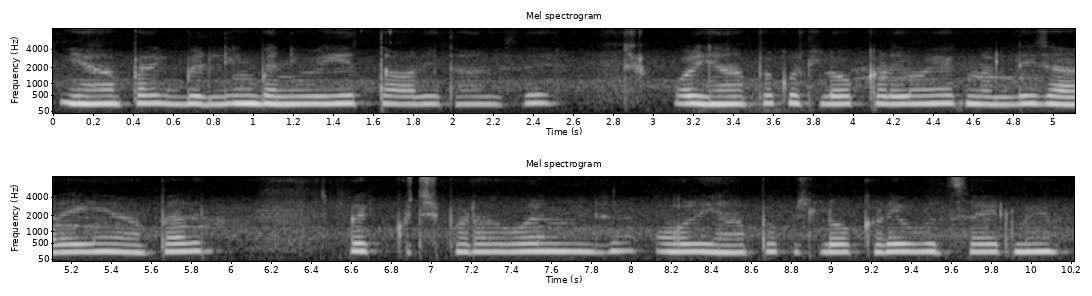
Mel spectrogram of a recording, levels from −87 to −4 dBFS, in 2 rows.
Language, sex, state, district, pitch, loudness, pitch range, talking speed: Hindi, female, Rajasthan, Churu, 240 Hz, -29 LUFS, 235-245 Hz, 230 wpm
